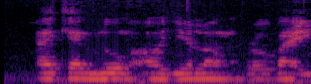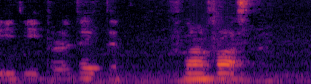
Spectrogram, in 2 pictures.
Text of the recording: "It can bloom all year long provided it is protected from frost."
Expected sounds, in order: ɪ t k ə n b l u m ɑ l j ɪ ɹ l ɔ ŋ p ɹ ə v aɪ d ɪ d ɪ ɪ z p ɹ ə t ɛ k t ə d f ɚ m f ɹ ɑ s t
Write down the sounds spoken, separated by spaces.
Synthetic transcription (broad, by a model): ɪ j k ə n b l u m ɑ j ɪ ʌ l ɔ ŋ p ɹ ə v aɪ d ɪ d ɪ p ɹ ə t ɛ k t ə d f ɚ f ɑ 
